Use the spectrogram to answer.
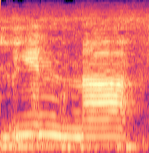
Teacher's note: Inna gunnah musyaddadah, nun tasdid dengung 3 harokat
